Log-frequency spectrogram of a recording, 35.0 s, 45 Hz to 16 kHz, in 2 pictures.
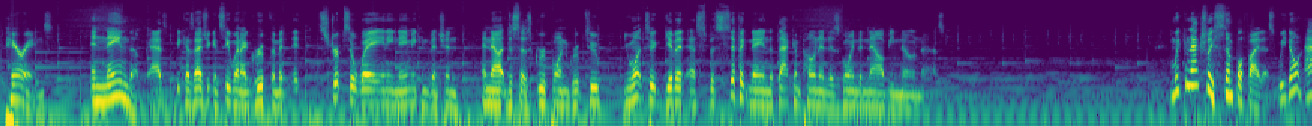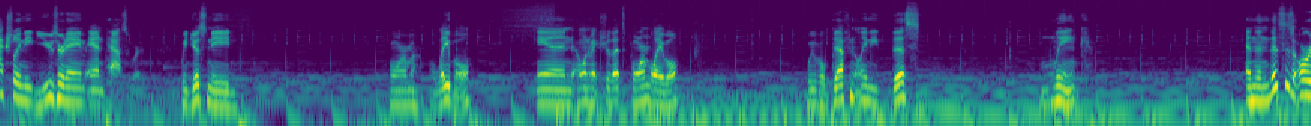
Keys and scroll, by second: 0.1 super+g.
